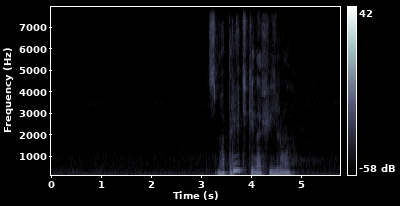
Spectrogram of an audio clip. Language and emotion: Russian, sad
